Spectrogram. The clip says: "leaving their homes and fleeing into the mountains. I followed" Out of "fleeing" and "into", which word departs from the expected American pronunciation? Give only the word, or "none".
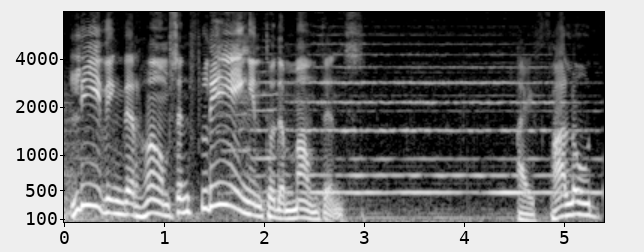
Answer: none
